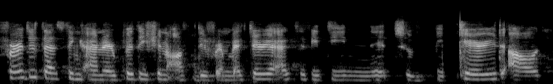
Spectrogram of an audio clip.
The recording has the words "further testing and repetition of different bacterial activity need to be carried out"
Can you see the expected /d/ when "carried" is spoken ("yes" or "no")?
yes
